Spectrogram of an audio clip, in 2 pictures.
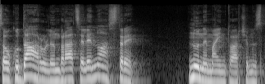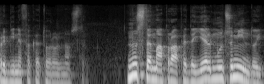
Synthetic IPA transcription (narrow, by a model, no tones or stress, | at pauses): sawkud̪aɾulɨnbɾat̪se̞le̞noast̪ɾe̞ | nune̞majɨnt̪oart͡ʃe̞mɨnspɾe̞bine̞fəkət̪o̞ɾulno̞st̪ɾu | nust̪əmapɾoape̞d̪e̞je̞lmult̪sumind̪uj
